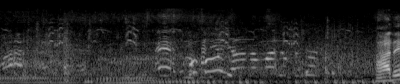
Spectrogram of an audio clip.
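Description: Young men's voices shouting and laughing excitedly, in loud bursts about one and a half seconds in and again near the end, with a low, rapid, steady pulsing rumble underneath. Background music fades out in the first second or so.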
